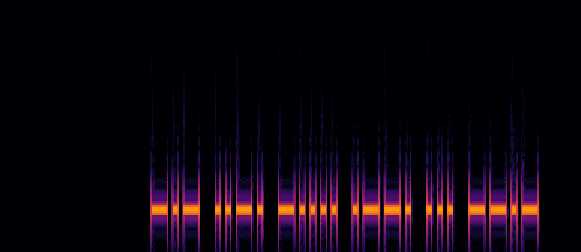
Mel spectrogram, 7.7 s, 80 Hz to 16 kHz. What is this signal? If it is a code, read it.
Morse code, heard as a keyed tone, about 17 wpm, 700 Hz. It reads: KF6PSQ
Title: USA Call Signs - 6 Characters - Repeated 2x - 17wpm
